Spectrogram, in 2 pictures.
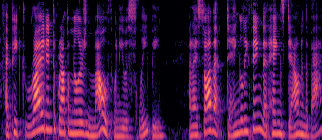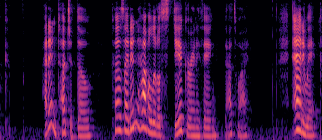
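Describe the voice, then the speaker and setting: A woman with a medium-pitched voice narrates a children's storybook expressively. She tells it in the first person, in an animated, childlike way.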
